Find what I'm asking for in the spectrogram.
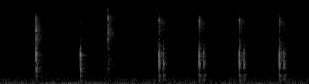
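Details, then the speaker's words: Chinese diesel heater running paraffin, priming via controller: crisp, light pump ticks two or three a second in a quiet room as fuel level rises in the pipe; normal dosing pump priming. "and you can hear that pump's clicking and is in fact now priming you see that level is going up there"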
